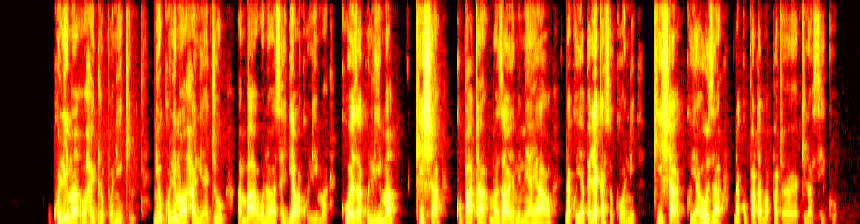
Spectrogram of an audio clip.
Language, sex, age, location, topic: Swahili, male, 18-24, Nairobi, agriculture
